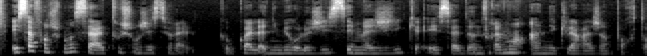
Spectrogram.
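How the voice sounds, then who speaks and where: The recording is very clean with a silent background as a woman delivers her words at a moderate pace. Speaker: numerologist and coach. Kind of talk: informal educational monologue to camera. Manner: hesitant, many filler sounds.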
